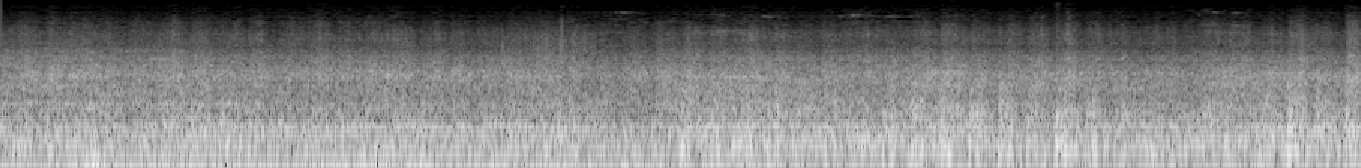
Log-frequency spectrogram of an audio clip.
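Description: Freight train rolling on the rails, heard from aboard a car: a steady, loud rumble of steel wheels on track with rattling and occasional faint clicks.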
